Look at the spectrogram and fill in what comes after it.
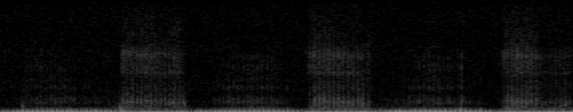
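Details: Purring house cat, a low vibrating rumble broken into breath cycles of roughly one and a half seconds, with airy hissing at each switch of breath.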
